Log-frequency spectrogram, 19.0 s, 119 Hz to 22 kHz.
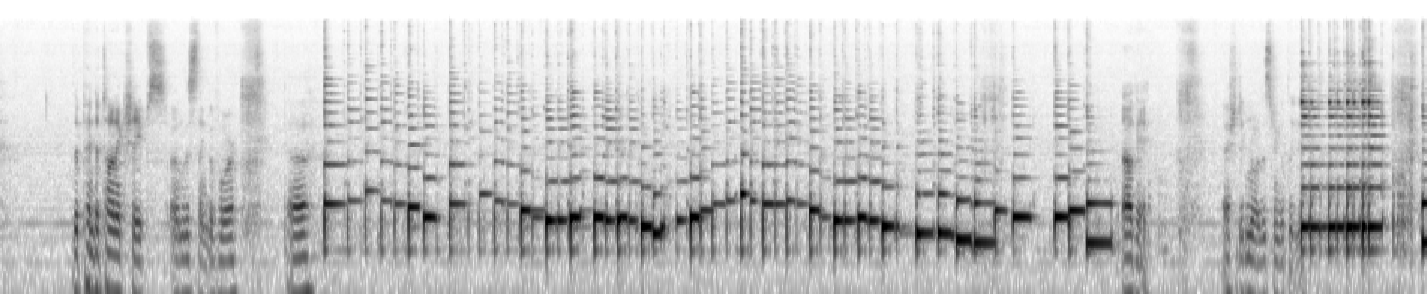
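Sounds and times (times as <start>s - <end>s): ukulele plucked single notes: 4.3s - 14.9s, 17.3s - 19.0s.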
